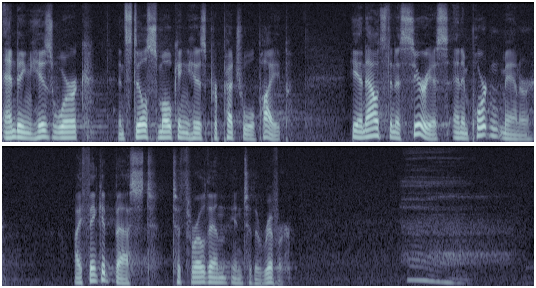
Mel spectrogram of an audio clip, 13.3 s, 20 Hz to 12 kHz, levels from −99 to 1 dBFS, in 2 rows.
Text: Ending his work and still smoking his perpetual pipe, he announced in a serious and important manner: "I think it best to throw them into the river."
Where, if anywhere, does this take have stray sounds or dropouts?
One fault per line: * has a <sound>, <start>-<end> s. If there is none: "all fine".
* has a sigh, 11.6-13.2 s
